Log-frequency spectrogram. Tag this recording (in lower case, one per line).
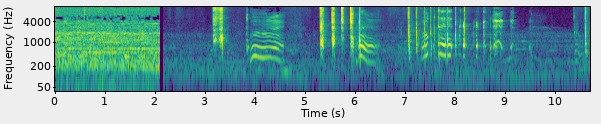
baby laughter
